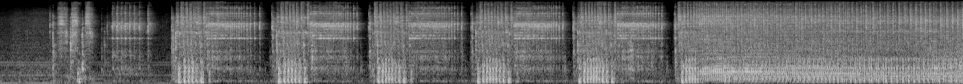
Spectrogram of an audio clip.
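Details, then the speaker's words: Homelite XL-123 two-stroke chainsaw: ragged revs cutting out and catching, rough running with popping, banging and smoke; owner suspects ignition points issue, moisture or debris in points box. "may not be able to hear how it's popping and banging and you can see all the smoke"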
